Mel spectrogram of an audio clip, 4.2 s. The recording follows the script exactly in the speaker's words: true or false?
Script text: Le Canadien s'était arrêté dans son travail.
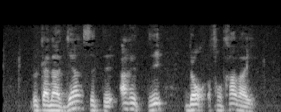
true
